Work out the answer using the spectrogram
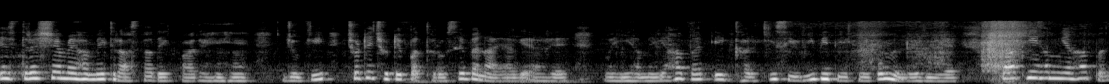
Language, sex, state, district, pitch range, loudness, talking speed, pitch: Hindi, female, West Bengal, Jalpaiguri, 165-250 Hz, -18 LUFS, 200 wpm, 185 Hz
